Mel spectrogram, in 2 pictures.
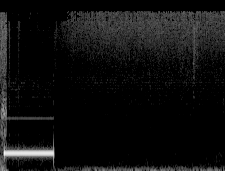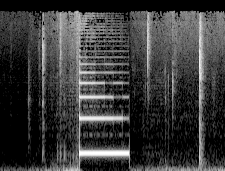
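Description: Telephone ringback tone on an outgoing call placed from the show Nere på Noll: two steady one-second beeps about five seconds apart, clear, with faint line hiss and light rustling in between.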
